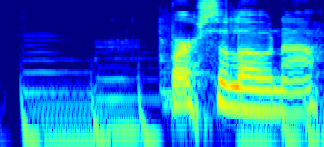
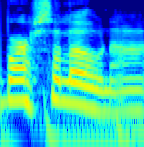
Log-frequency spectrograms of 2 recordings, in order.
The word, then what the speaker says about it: Barcelona: Because, for example, something like Barcelona, right? It's one of those things where if you're not Spanish, saying Barcelona is absolutely fine. But you then get these really obnoxious people who go, actually, it's Barcelona.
